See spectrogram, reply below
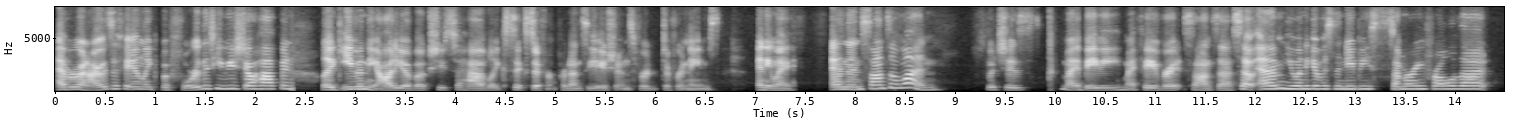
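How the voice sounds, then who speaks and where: A woman's voice: a little high, lively intonation, a little fast, a bit bright. Woman hosting a casual book chat. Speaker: podcast host.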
